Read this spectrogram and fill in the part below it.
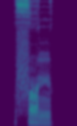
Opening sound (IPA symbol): f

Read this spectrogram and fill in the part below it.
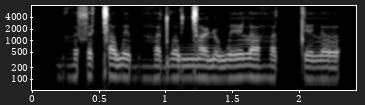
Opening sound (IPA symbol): ɡʱ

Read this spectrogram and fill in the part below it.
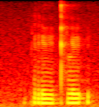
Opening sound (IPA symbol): p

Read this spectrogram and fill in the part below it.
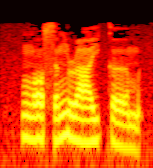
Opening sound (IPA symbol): ŋ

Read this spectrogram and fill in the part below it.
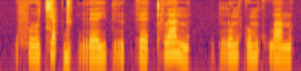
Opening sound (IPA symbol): f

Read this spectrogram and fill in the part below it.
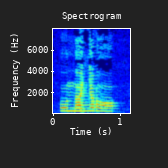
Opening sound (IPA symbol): ɔ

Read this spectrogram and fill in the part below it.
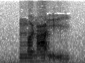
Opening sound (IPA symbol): ŋ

